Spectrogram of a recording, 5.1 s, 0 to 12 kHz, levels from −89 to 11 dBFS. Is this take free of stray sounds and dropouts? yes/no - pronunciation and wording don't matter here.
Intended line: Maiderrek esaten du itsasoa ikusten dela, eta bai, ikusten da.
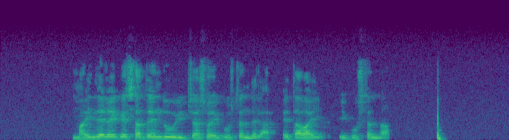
yes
